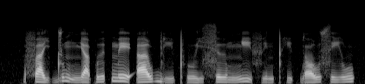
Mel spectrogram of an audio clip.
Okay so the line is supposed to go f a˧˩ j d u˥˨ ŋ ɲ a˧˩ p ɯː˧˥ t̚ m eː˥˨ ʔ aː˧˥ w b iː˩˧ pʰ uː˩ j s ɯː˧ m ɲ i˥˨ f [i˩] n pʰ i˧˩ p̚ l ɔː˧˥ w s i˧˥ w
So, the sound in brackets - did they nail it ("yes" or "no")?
yes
